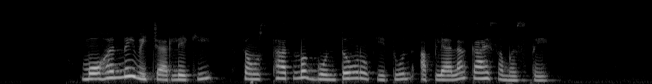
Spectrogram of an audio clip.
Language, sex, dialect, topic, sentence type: Marathi, female, Standard Marathi, banking, statement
